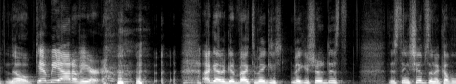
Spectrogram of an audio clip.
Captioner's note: chuckles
